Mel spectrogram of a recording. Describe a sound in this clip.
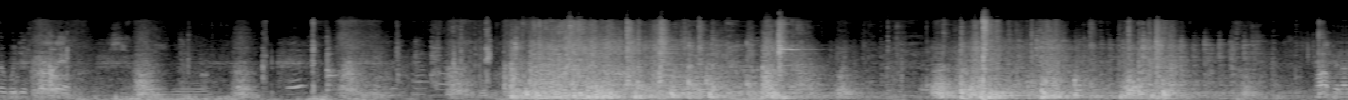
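Metal gates of a livestock chute clank and rattle close by.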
